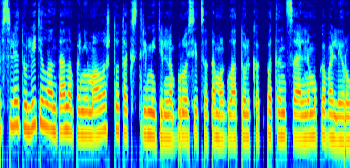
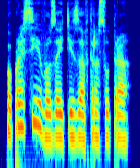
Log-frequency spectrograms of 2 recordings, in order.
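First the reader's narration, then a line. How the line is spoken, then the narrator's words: Sighing. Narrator (Russian): вздохнула Лантана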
